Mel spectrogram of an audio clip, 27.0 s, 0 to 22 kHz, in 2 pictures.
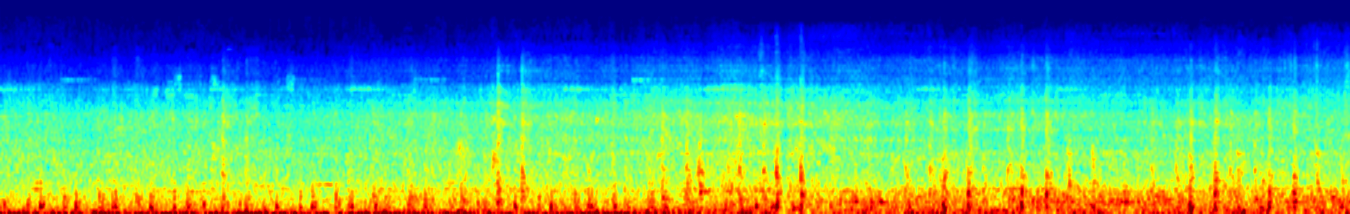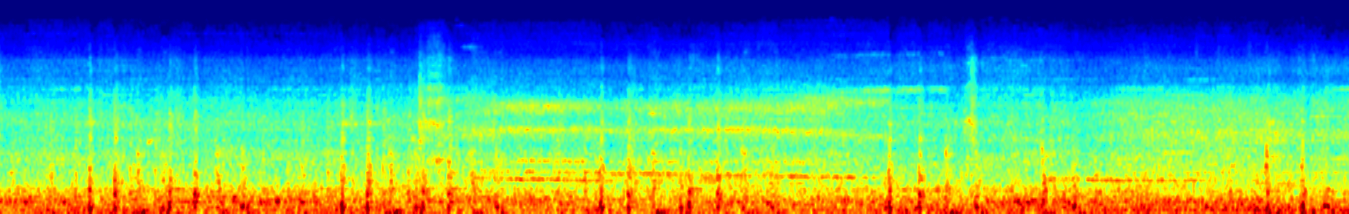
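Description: JR West 287-series electric express train running along the station platform, with rumble and the clickety-clack of its wheels over the rail joints. A sharp click comes about two-thirds of the way through, followed for several seconds by a high-pitched squeal.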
